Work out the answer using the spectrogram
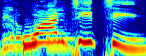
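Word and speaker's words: Nwantiti: really said you know literally everyone in america pronounces it wrong so for the record is one titty i hear people know what titi no now what bro it's love one tintee one titty okay so what does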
